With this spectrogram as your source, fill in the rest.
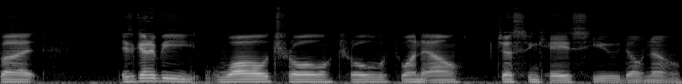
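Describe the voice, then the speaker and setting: A man of medium pitch talks at a very slow pace with fairly even intonation. He takes long, frequent pauses. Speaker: toy reviewer YouTuber. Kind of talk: toy review video. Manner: halting, many fillers; casual.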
